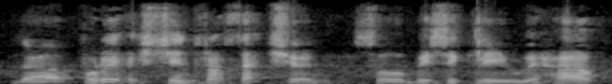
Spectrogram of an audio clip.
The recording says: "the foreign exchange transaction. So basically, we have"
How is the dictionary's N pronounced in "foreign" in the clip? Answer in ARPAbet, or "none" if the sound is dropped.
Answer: none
